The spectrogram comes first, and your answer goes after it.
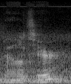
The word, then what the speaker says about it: Pelletier: Okay, can you tell me your name and spell it? Hi, my name is Pelletier, Pelletier, P as in Paul, E-L-L-E, T as in Tom, I-E-R.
